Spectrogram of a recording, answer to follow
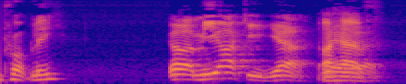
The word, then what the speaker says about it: Miyaki: second name properly uh Miaki yeah I have it's like Mr Miyagi but with a K instead of the G yeah um I I'd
